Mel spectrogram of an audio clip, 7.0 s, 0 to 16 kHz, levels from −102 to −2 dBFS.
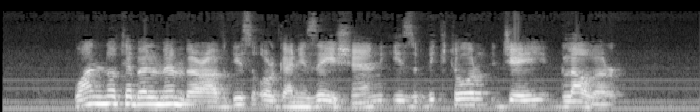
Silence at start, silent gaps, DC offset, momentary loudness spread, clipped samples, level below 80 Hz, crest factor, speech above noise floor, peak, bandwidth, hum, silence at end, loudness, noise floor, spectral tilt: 0.75 s; none; under 0.1%; 11 LU; under 0.1%; -40 dBFS; 14 dB; 27 dB; -2 dBFS; 7.8 kHz; none; 0.8 s; -14 LUFS; -40 dBFS; -7.5 dB/octave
